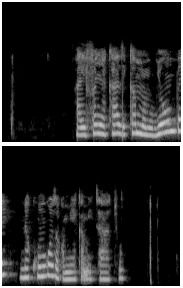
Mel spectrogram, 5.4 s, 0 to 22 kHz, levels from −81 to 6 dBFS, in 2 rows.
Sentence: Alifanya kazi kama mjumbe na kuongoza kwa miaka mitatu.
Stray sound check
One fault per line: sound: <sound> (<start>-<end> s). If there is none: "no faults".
no faults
